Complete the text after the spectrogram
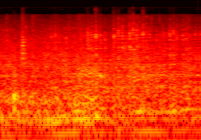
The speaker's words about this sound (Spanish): Pasa un coche con dos falangistas y dos ocupantes más.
